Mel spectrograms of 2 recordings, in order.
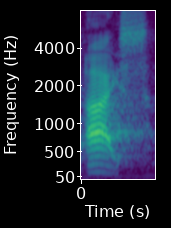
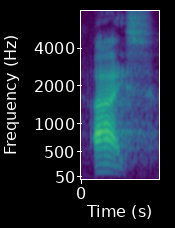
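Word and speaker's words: εἰς: passage the original language the greek word that was used as translated for here is pronounced ice ice you put it in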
